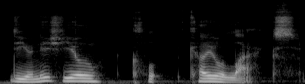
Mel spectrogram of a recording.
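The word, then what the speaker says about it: Dionysiokolakes: He called them, and he uses a ancient title, Dionysio Caiolax. I'm not mispronouncing. That's how it's pronounced that's how it's written on the page.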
